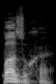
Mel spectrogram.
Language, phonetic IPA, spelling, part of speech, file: Russian, [ˈpazʊxə], пазуха, noun, Ru-пазуха.ogg
- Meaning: 1. bosom 2. sinus 3. axil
